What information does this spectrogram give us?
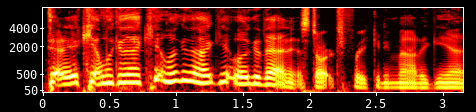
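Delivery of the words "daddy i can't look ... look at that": put-on high, pleading child's voice; high-pitched kid begging dad; scared kid. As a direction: beg like a frightened boy. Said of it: "he's like".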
